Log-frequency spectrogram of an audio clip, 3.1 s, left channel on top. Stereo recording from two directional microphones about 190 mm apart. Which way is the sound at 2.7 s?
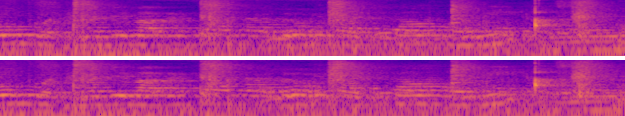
25° left (ahead or behind).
